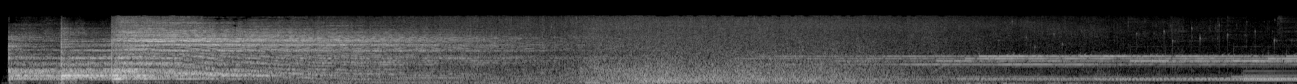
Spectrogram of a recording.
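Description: A continuous roar of surf washes along without a break, swelling and easing slightly, with steady droning musical tones layered over the rushing water. No one speaks.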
